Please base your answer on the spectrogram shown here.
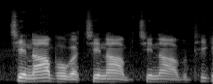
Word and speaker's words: Chenab: झेलम मत मारिएगा, झेलम नहीं होगा, ठीक है, चेनाब होगा, चेनाब, चिनाब, ठीक है, चिनाब, CHENAB, चेनाब लगता है इसी यही स्पेलिंग होता है, ठीक है, चेनाब होगा।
